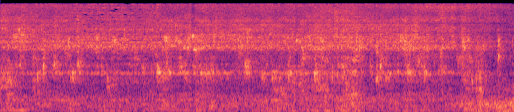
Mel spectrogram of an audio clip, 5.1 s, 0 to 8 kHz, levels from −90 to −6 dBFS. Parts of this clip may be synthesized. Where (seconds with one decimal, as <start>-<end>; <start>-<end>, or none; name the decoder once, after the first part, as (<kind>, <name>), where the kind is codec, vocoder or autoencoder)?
0.0-0.7 (codec, DAC); 1.6-5.1

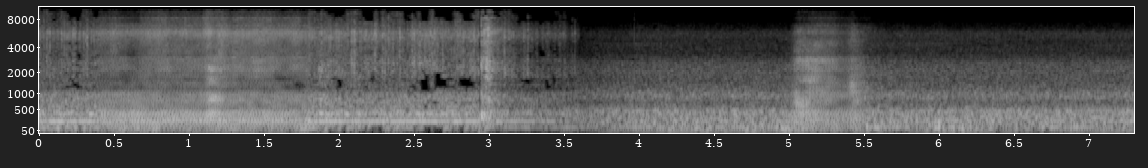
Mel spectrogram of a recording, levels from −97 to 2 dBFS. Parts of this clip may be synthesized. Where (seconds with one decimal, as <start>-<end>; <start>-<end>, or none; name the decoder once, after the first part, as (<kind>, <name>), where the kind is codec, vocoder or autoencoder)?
0.4-1.8 (vocoder, WaveNeXt); 5.0-5.5

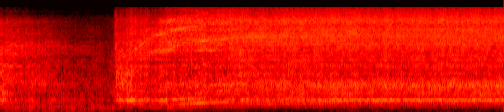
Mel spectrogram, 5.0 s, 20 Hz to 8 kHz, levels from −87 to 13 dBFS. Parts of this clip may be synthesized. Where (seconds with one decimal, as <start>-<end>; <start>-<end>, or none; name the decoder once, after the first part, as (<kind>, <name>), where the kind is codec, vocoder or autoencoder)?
0.0-1.7 (vocoder, WaveNeXt); 2.3-5.0

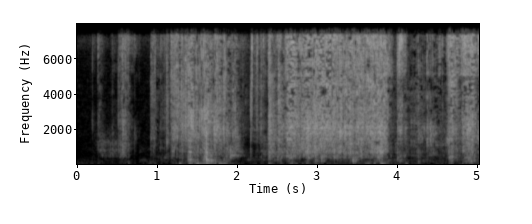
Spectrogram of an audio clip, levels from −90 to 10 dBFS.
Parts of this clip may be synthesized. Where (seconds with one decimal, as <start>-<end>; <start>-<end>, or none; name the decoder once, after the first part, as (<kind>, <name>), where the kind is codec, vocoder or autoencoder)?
0.0-1.2 (vocoder, WaveNeXt); 2.1-2.6; 3.5-4.2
